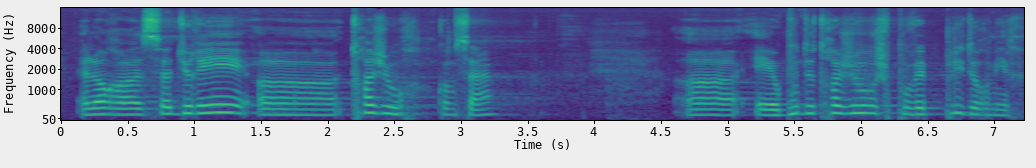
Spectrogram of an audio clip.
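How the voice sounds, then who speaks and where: Very slowly and with fairly even intonation, a woman with a slight Slovenian accent speaks at a medium pitch. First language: Slovene (speaking French). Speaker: pianist giving a faith testimony. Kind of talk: testimony. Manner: halting, many hesitations.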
